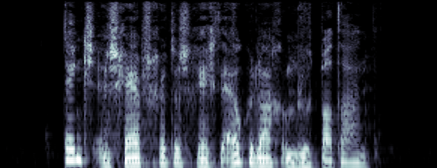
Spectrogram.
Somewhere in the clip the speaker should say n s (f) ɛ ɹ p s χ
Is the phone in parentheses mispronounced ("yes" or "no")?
yes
